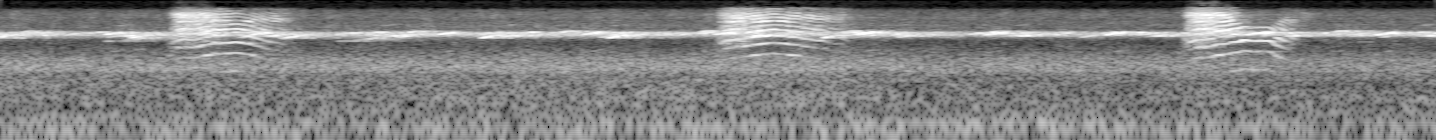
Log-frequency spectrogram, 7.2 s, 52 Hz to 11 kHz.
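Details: Catbird giving cat-like, baby-like mewing calls recorded on 1 May 2024: three downslurred, nasal mews spaced about two and a half seconds apart, over a steady high-pitched background whine.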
